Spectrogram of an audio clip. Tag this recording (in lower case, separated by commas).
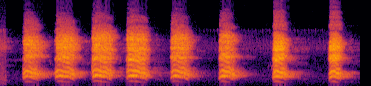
wild animals, animal, crow, bird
